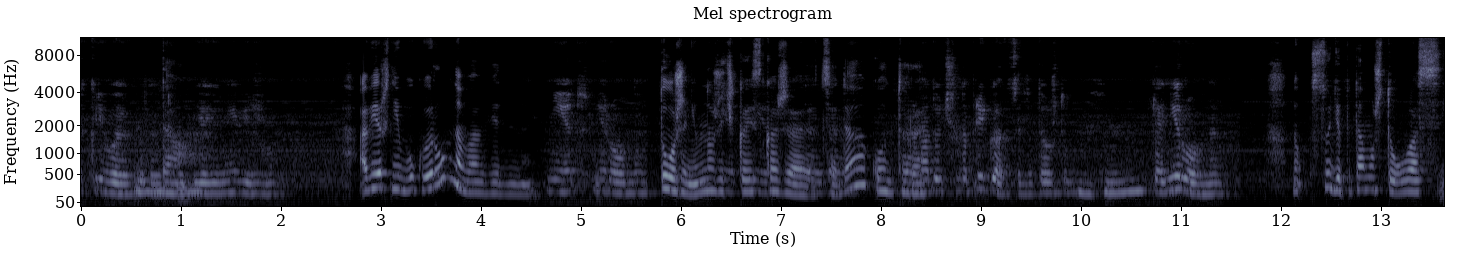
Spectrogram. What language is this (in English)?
Russian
